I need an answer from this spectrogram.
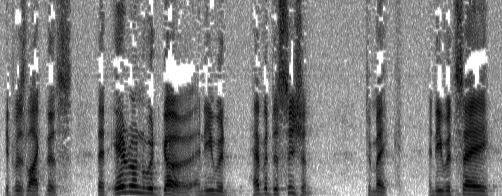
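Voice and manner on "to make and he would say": normal talking voice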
